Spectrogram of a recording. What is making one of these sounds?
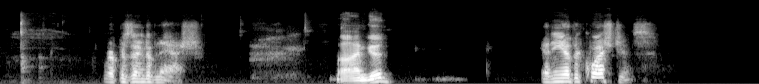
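An older man speaks calmly over an online call.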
